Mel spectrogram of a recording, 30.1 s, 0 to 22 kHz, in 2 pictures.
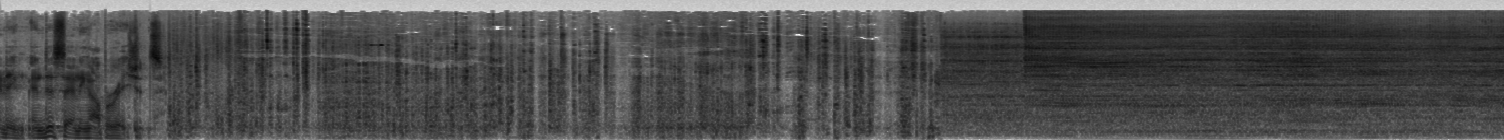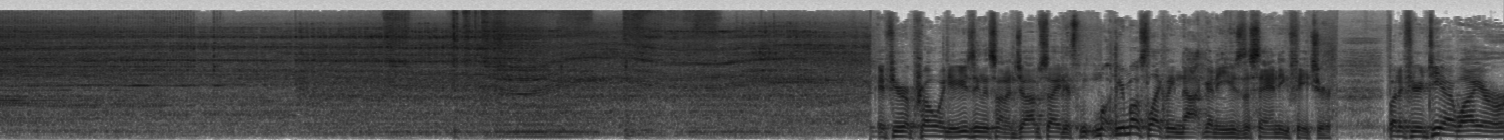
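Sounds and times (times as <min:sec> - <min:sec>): scraping clicks: 0:01.6 - 0:09.4
table saw motor running: 0:09.4 - 0:23.8.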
